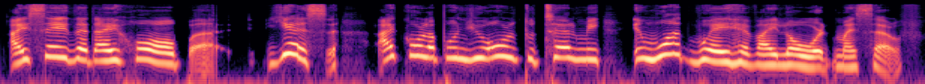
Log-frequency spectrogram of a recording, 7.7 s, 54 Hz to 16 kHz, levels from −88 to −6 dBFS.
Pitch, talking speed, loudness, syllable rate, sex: 265 Hz, 165 wpm, -15 LUFS, 4.3 syllables/s, female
